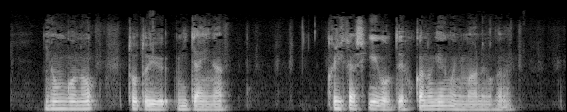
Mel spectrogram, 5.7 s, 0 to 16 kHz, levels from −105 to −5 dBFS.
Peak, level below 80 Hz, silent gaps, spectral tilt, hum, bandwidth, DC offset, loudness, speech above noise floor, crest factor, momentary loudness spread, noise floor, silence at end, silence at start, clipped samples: -2 dBFS; -46 dBFS; none; -7 dB/octave; none; 9 kHz; under 0.1%; -24 LUFS; 42 dB; 22 dB; 13 LU; -65 dBFS; 0.55 s; 0.45 s; under 0.1%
